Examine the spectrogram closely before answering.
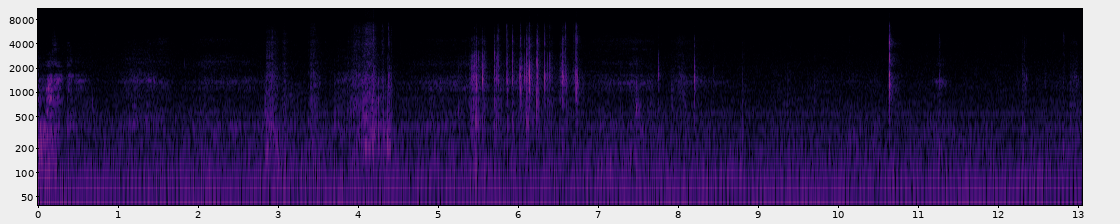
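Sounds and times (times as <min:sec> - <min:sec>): hands rustling on baking paper: 0:02.8 - 0:04.5
sharp paper crinkling: 0:05.4 - 0:06.8.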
